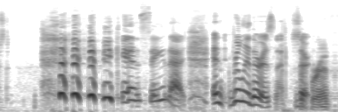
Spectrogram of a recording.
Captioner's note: laughs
